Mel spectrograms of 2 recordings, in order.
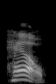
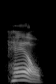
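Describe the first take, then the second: No difference in how they are said.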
